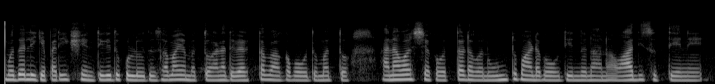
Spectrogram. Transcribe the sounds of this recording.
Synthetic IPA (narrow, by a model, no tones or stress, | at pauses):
mɔd̪ɐliɡe̞pɐɾiːkʂɛjɐnːut̪eɡed̪ukɔɭːuʋud̪usɐmɐjɐmɐt̪ːuɦɐɳɐd̪ɐʋjɐɾt̪ʰːɐʋaːɡɐbɐɦud̪umɐt̪ːuɐnɐʋɐʃjɐkɐɔt̪ːɐɽɐʋɐnːuuɳʈumaːɽɐbɐɦud̪ue̞nd̪unaːnuʋaːd̪isut̪ːe̞ːneː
